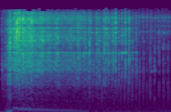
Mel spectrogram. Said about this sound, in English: Speaking of wheels, we have a wheel of topics. Let's spin it.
